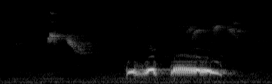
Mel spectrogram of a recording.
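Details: Young spotted dove just learning to call: one low cooing phrase, a short break then a longer steady coo, both hoarse and around one pitch, after faint higher chirps from other small birds.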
